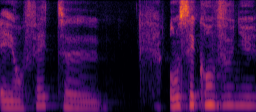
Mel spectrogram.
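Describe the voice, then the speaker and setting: A woman with a dark, mellow tone talks very slowly, her pitch varying in an ordinary way. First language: Japanese (speaking French). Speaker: interviewer, literary scholar. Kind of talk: interview. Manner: hesitant.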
